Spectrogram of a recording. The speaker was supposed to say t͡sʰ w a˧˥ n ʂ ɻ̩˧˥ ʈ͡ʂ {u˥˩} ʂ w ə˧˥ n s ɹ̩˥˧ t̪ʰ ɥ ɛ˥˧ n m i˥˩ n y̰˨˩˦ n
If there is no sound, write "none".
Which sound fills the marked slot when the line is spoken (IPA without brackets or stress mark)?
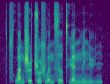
u˥˩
